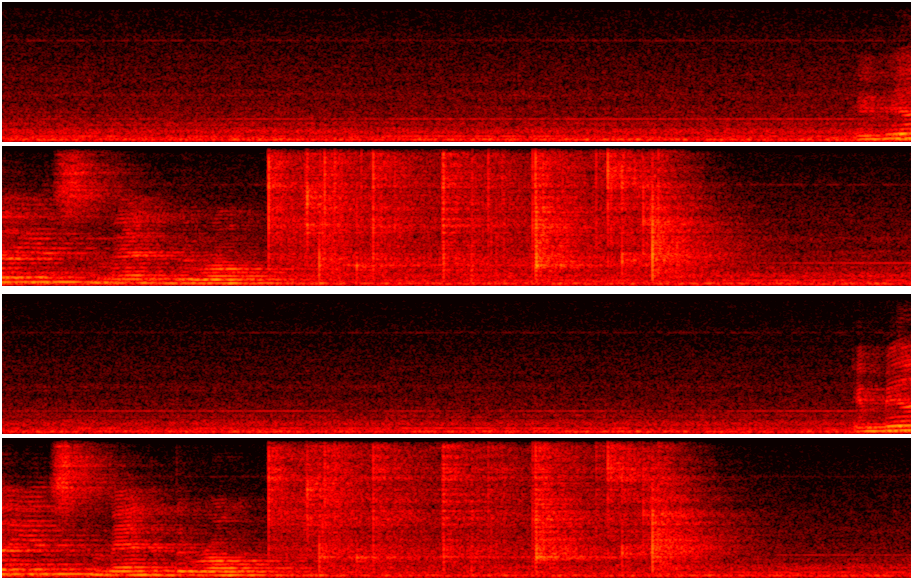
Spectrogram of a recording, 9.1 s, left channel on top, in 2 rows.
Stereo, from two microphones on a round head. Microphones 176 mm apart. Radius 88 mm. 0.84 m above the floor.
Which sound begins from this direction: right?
A woman speaking, at 4.2 s.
